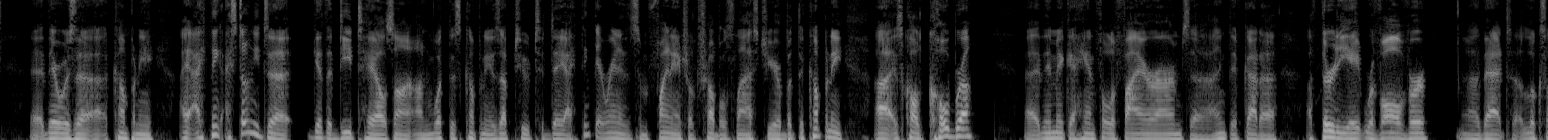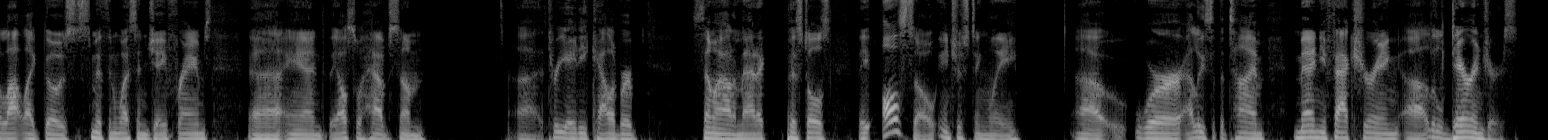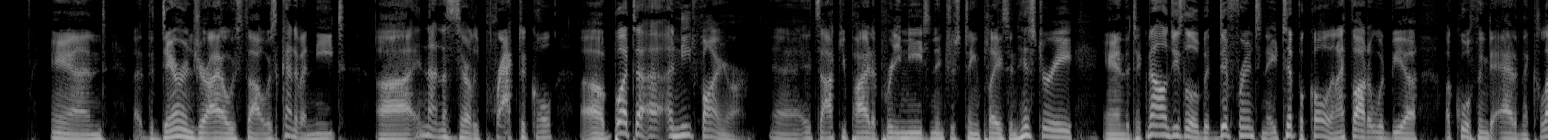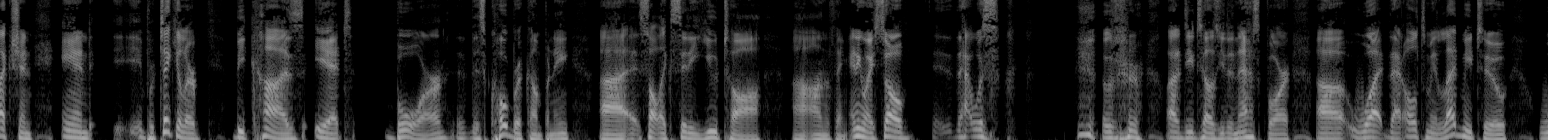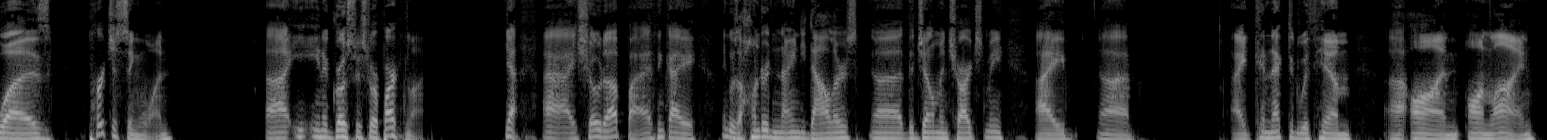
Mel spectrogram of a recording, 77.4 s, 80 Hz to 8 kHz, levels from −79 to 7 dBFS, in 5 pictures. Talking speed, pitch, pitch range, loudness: 175 wpm, 110 Hz, 95-120 Hz, -27 LUFS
